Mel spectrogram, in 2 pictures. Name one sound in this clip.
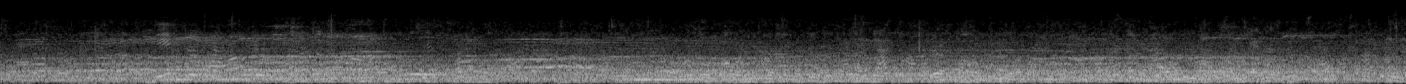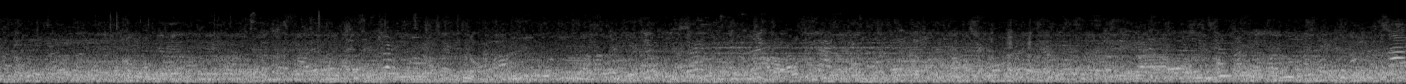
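A crowd of people chatter and murmur nearby, outdoors.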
